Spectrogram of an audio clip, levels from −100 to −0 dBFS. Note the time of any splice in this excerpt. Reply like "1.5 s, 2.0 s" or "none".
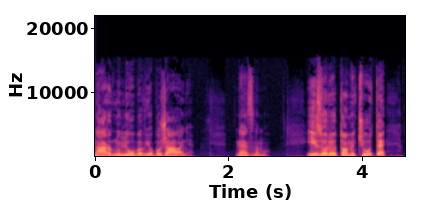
2.0 s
